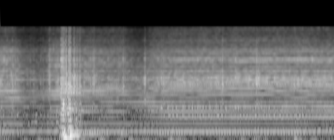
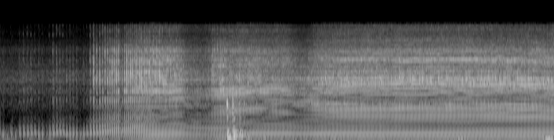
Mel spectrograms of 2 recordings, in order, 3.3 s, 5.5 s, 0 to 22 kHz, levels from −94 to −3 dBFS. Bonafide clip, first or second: second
